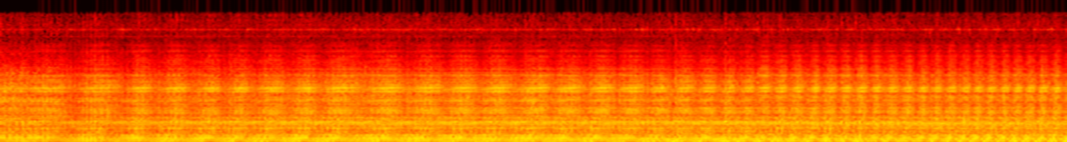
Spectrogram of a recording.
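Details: Homelite Super XL chainsaw (brought in for boiling fuel and overheating) on test run after starter spring fix and replacing a bad new spark plug; steady high-rev scream, no stumble or surging; high side set slightly rich on purpose to warm it up; running healthy.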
